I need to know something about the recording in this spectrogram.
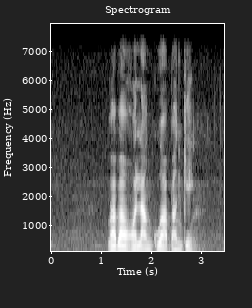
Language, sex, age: Northern Sotho, male, 26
